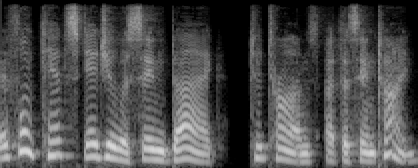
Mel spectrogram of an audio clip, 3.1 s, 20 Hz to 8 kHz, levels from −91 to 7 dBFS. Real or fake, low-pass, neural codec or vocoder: fake; 7.2 kHz; codec, 16 kHz, 0.5 kbps, X-Codec, HuBERT features, trained on balanced general audio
